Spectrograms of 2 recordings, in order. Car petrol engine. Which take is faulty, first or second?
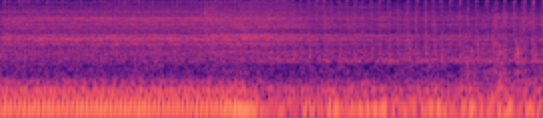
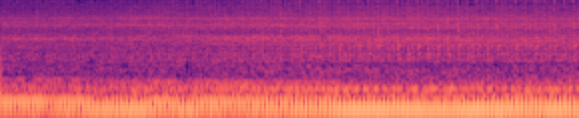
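second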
